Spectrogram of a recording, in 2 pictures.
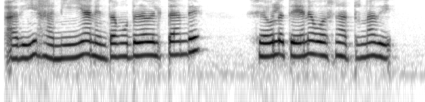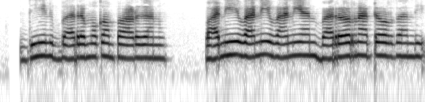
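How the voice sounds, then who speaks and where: A loud, teasing village mother talks in a rustic, scolding way, as a woman acts her out in a comedy skit. Her voice sits very high. She mocks everyone around her. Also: little pitch movement, brisk.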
